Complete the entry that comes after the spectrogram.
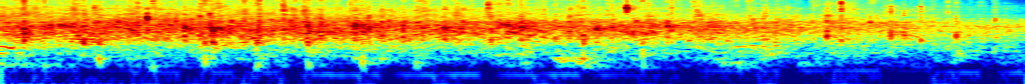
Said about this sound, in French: Un grand, grand, grand ovation. Applaudissements pour l'équipe qui nous accueille au niveau organisationnel. Merci à tous.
